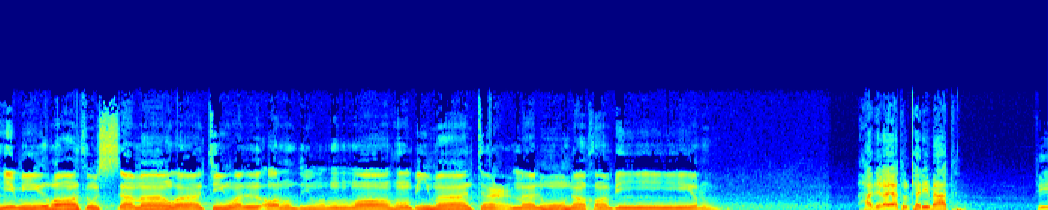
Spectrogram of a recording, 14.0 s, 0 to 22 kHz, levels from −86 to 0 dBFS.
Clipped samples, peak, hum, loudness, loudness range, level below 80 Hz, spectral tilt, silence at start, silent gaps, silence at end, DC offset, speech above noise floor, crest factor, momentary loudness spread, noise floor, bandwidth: under 0.1%; -4 dBFS; none; -19 LUFS; 6 LU; -50 dBFS; -6 dB/octave; 0 s; none; 0 s; under 0.1%; 36 dB; 16 dB; 6 LU; -54 dBFS; 12.5 kHz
